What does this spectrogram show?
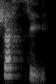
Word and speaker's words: Shezti: try to say his name correctly because it's it's spelled differently than how it sounds so it's chesty right correct all right he is the head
